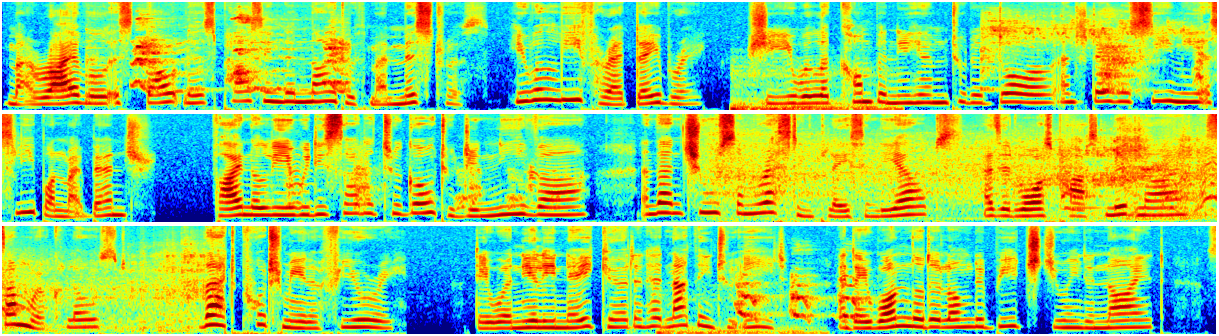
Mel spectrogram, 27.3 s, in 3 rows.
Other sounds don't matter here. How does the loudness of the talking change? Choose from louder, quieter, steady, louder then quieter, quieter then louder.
steady.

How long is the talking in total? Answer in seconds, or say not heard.
26 s.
